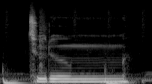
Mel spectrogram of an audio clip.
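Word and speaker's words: Tudum: spelled Tu duu M Toom after that sound that Netflix makes when you turn it on or press play on something which is pretty dope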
